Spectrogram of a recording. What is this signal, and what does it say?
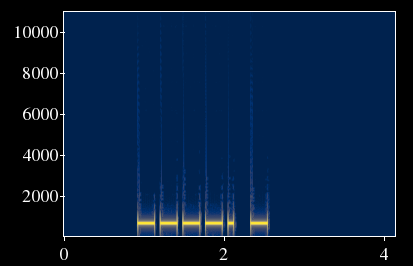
Morse code, heard as a keyed tone, about 17 wpm, 700 Hz. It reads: 9T
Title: Single-Letter Single-Number 17wpm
